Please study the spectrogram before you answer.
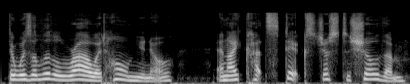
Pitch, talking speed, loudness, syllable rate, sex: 205 Hz, 250 wpm, -16 LUFS, 5.4 syllables/s, female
